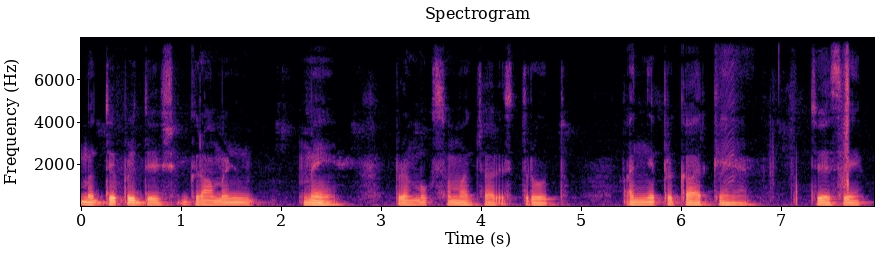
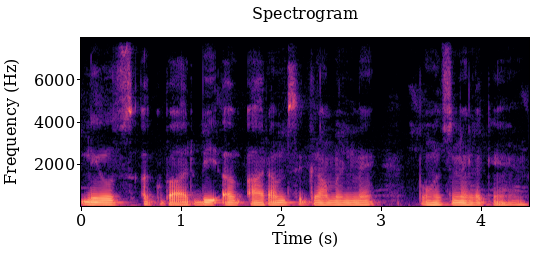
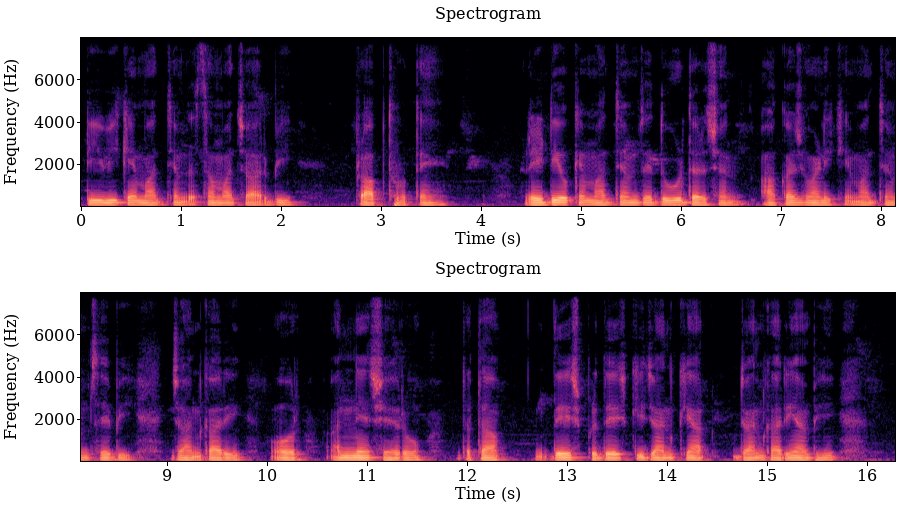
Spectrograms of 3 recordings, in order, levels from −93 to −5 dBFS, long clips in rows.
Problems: background sounds at intervals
